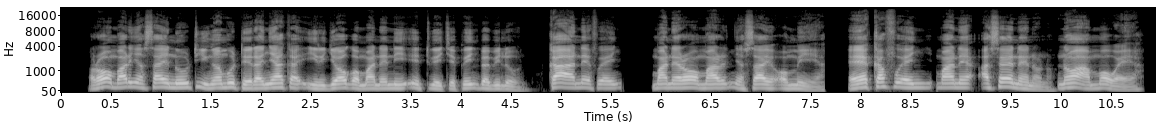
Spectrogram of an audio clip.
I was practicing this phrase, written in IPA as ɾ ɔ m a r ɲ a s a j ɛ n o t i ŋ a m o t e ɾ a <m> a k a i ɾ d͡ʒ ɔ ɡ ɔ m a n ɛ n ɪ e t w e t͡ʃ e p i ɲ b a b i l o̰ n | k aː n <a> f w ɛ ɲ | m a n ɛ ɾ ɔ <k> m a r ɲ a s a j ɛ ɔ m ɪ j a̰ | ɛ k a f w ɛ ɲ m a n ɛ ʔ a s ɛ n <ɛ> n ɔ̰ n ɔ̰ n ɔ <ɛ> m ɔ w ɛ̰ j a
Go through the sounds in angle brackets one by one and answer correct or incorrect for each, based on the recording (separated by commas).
incorrect, incorrect, incorrect, correct, incorrect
